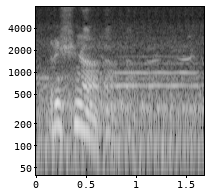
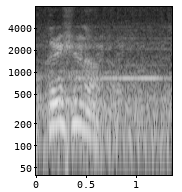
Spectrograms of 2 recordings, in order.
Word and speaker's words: कृष्ण: तो कृष्ण क्या कहेंगे? कृष्ण। अपनी जो जिह्वा है एक ऐसी झुकेगी, पर ऊपर आएगी तालू में, पर नहीं, कृष्ण।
